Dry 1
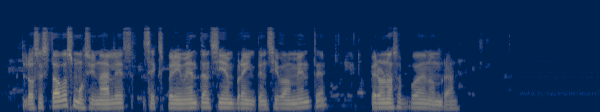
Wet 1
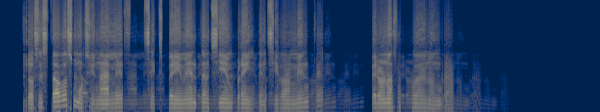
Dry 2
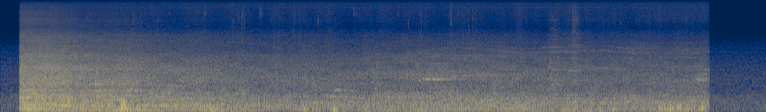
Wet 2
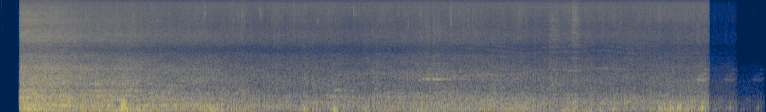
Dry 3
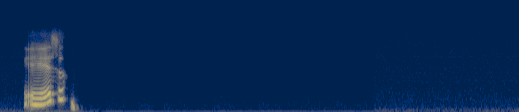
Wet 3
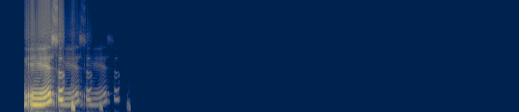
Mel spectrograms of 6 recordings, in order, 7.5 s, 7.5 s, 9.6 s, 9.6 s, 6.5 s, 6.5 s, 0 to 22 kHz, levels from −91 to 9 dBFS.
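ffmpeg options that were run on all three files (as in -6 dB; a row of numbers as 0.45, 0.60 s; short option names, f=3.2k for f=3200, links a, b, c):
-filter_complex "[0:a]aeval=exprs='sgn(val(0))*max(abs(val(0))-0.00794,0)':c=same,asplit=2[a][b];[b]adelay=348,lowpass=f=3.6k:p=1,volume=-20.5dB,asplit=2[c][d];[d]adelay=348,lowpass=f=3.6k:p=1,volume=0.31[e];[a][c][e]amix=inputs=3:normalize=0,aexciter=amount=10.4:drive=4.6:freq=6.1k,volume=3.5dB"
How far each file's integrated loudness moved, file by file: +6.5, +4.5, +3.5 LU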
